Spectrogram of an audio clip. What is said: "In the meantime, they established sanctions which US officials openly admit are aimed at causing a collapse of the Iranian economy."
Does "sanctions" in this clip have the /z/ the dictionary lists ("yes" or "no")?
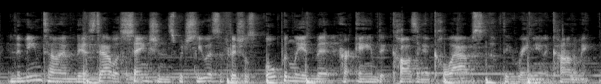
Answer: yes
